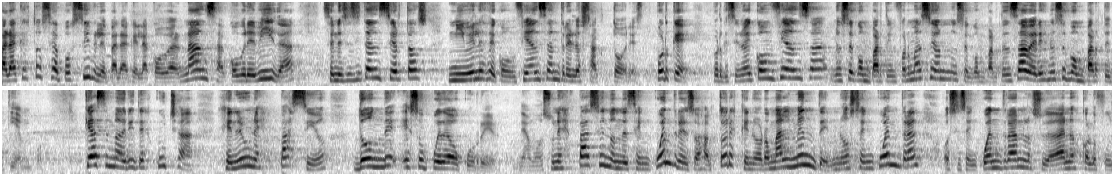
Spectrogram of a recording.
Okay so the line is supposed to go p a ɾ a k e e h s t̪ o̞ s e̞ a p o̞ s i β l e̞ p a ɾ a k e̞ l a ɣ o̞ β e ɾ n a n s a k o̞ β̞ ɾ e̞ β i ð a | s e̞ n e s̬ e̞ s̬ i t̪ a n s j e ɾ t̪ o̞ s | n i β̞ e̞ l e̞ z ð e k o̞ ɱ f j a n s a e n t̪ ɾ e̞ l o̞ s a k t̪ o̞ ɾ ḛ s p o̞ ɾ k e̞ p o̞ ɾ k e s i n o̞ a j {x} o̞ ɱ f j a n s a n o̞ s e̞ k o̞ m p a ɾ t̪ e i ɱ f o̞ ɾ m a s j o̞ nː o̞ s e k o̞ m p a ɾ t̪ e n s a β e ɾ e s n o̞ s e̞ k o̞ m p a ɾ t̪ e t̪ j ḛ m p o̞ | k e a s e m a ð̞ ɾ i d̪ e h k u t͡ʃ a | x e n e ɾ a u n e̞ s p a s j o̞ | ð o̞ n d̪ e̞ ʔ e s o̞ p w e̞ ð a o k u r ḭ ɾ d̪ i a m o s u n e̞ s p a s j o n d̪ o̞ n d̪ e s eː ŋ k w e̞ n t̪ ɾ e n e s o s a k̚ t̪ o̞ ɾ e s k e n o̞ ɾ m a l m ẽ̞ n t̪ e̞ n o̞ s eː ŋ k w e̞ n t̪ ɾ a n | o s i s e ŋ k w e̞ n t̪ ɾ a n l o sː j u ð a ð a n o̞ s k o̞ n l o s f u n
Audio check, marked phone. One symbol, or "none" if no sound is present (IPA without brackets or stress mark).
k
